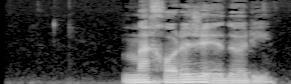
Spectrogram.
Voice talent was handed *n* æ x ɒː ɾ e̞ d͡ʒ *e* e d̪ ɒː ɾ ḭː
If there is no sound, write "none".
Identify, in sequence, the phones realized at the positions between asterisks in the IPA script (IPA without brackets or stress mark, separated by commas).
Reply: m, e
